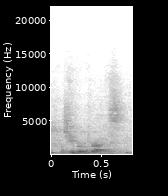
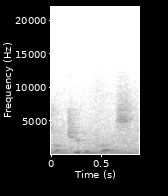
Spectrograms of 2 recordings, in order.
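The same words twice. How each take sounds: First: Said in the usual way. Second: A flat, breathy mimic of the pushy factory brother; mock haggler's whisper. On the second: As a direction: whisper the one English phrase he knows, imitating him. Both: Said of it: "would just look at me and say".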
